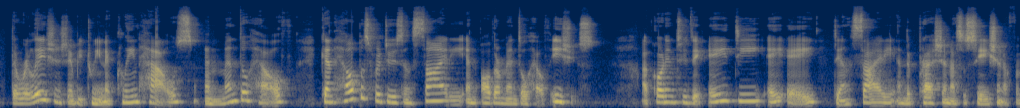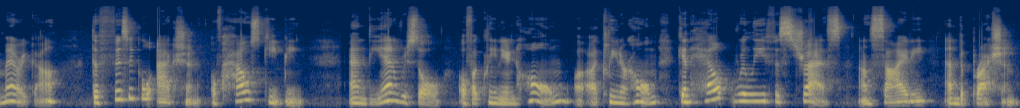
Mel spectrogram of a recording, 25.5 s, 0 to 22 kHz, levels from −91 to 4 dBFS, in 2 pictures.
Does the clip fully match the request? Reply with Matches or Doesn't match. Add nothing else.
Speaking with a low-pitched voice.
Doesn't match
